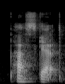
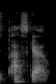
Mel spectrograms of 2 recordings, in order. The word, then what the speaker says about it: Pascal: name again uh Pedro pascap you do that we'll we'll we'll go Pedro pascap all right see you guys bye can I just say I got the name wrong it's Pascal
